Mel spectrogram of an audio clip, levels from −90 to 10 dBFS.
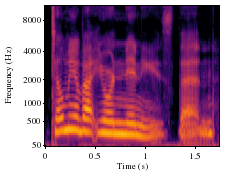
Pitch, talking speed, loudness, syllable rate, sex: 240 Hz, 205 wpm, -15 LUFS, 5.2 syllables/s, female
